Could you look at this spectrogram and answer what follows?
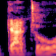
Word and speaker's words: Godot: And he wrote this one play called Waiting for Godot or Gatto, however you want to pronounce it. But I'll put it on the screen. Waiting for Godot or Godot, whatever.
